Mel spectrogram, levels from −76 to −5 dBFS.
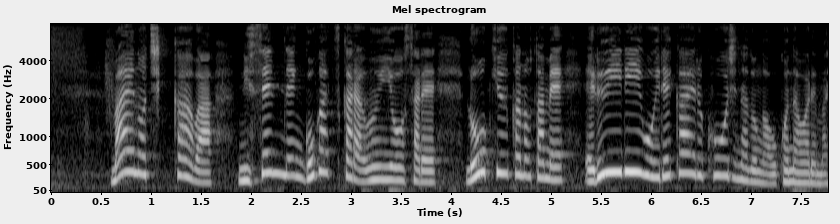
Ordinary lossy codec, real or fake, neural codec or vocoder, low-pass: none; real; none; none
